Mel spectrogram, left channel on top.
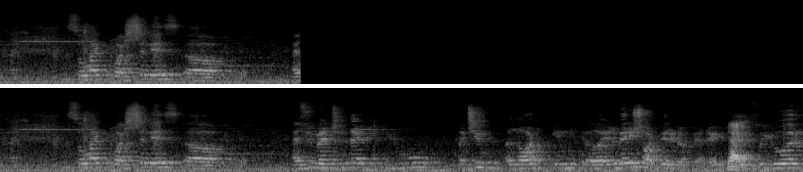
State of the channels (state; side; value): drops out; left; at 3.0 s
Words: So my question is, as you mentioned that you achieved a lot in a very short period of time, right? Yeah. So you were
